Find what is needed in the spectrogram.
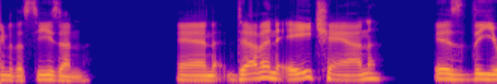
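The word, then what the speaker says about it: Achane: And by the way, we've been saying his name wrong this entire time. I was watching Red Zone A-chan. – This week. Yep. And they kind of corrected us all.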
